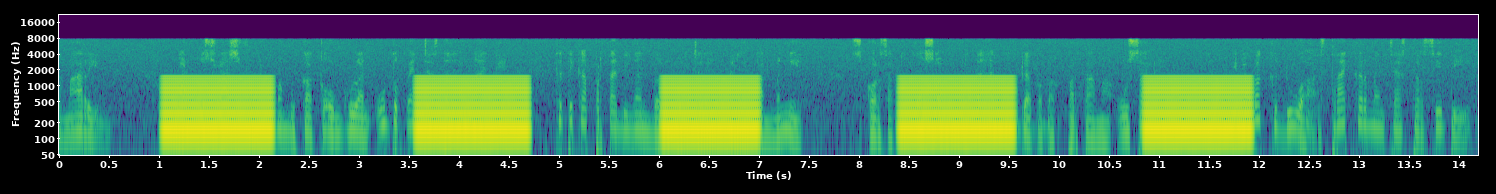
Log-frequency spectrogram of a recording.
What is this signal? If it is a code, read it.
Ship horn signal, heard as a ship's horn, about 150 Hz, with speech in Indonesian. 5 short. At sea: I doubt that you are doing enough to avoid a collision.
